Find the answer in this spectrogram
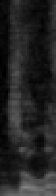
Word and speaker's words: Szolo: According to it's SZOLO, so solo. Zolo. Zolo. Zolo? Zolo. Zolo. The S is silent.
